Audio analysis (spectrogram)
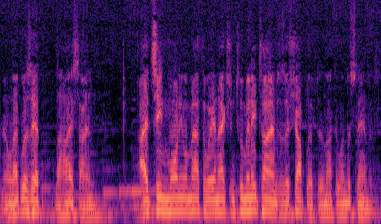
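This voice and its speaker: An actor playing a wry, streetwise pal who narrates in a knowing, conversational way, in old-time radio style. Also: male voice, mid-range voice, fast, over music, lightly acted. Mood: wry, confiding. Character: wry, streetwise narrator, the painter's scheming quick-witted pal.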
